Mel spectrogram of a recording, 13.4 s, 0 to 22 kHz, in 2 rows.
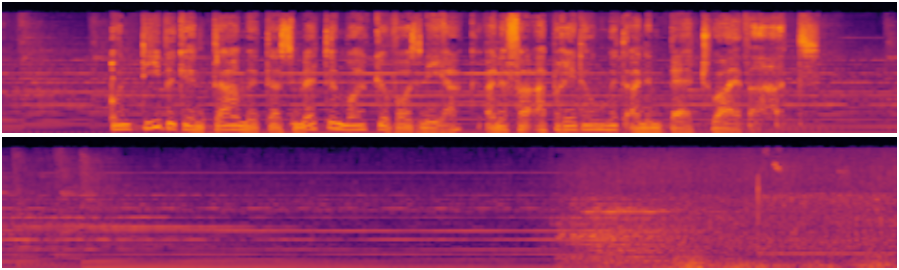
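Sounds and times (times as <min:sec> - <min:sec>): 
speech: 0:00.8 - 0:06.2
boat engine droning in a harbour: 0:10.8 - 0:13.4
wind noise: 0:10.8 - 0:13.4.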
